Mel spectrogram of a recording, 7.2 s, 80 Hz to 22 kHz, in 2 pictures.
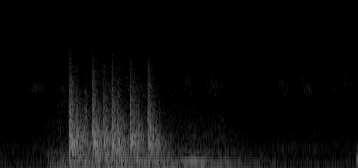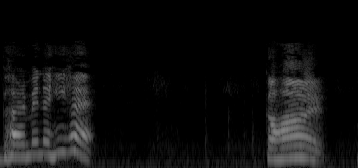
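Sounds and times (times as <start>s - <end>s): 
creditor knocking on a house door: 0.5s - 2.3s
speech: 3.6s - 4.6s, 6.2s - 7.1s.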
